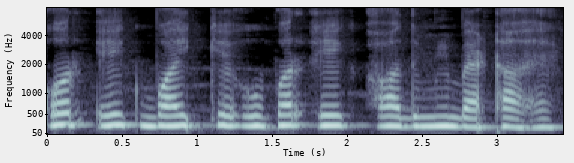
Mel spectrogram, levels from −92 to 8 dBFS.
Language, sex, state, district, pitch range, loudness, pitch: Hindi, female, Uttar Pradesh, Saharanpur, 220-240 Hz, -15 LUFS, 230 Hz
